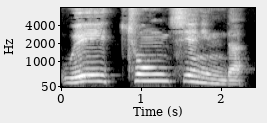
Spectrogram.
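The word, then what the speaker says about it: 魏忠賢: 아무튼 중국어 발음은 웨이총시엔입니다.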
